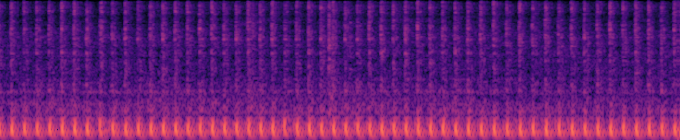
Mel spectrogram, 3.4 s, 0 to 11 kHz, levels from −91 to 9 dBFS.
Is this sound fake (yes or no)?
no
